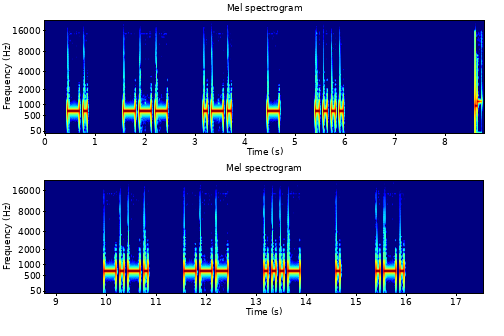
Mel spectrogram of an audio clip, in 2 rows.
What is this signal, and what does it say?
Morse code, heard as a keyed tone, about 15 wpm, spaced as for 9 wpm, 700 Hz. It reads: NORTH COVER
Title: 3x Character Spacing - Top 300 Words - 15wpm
